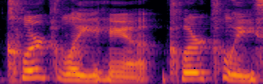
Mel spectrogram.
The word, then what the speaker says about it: clerkly: It's clerkly skill, which is like a horrible word to pronounce. – That's a little better. That there's an L in there.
